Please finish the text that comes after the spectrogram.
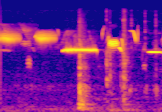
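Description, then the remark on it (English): A sparrow chirps in a quick run of high, thin notes and short trills, a few brief calls spaced over under two seconds, set back at a distance with no talking. “Oh, here's the sparrow. He'll be off in the distance.”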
